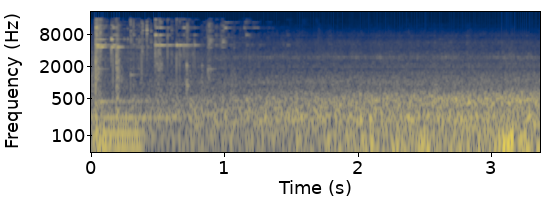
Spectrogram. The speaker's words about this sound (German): Heute gehen wir in die Höhe. Von Chur aus mit der Rätischen Bahn auf Filisur.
